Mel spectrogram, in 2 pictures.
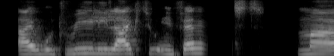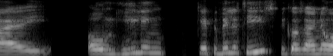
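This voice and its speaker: A woman speaks with a Dutch accent at a moderate pace. Her voice is fairly high, with ordinary pitch variation. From Netherlands. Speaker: spiritual blogger. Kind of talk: podcast interview. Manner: halting, repeats words.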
